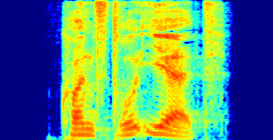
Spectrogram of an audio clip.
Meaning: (verb) past participle of konstruieren; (adjective) 1. artificial 2. constructed
- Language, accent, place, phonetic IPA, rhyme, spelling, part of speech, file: German, Germany, Berlin, [kɔnstʁuˈiːɐ̯t], -iːɐ̯t, konstruiert, verb, De-konstruiert.ogg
